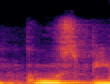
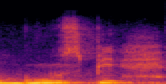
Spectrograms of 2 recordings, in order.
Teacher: o que acontece em cuspe virando guspe é um processo de sonorização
